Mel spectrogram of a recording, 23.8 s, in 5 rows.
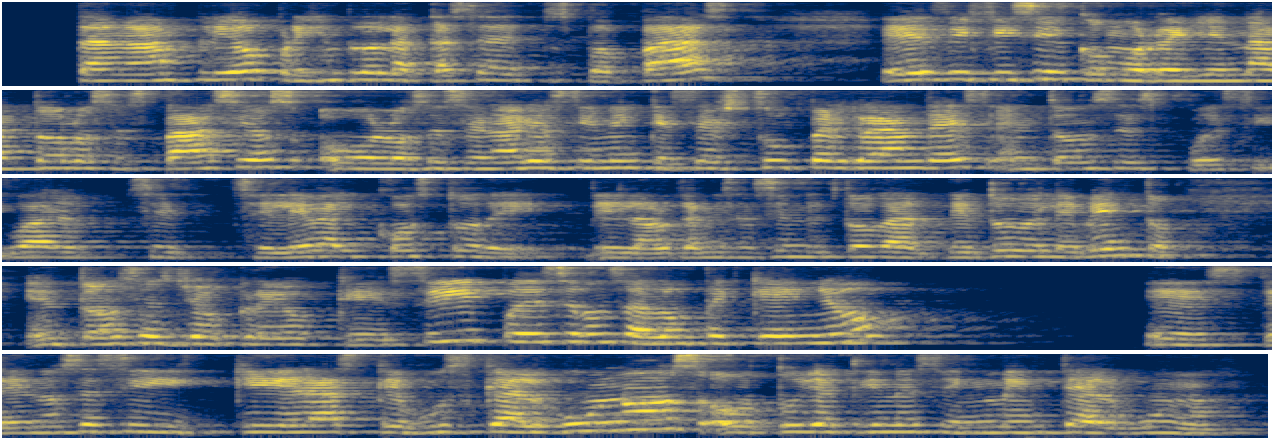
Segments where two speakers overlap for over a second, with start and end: none

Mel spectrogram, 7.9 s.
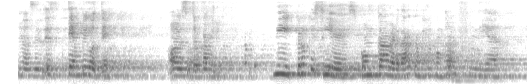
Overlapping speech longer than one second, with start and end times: none

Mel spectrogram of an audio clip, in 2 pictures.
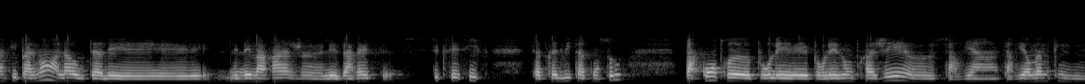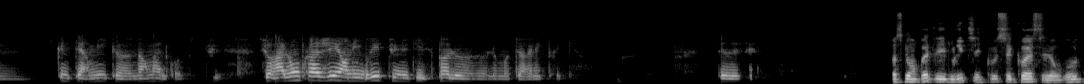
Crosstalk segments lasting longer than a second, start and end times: none

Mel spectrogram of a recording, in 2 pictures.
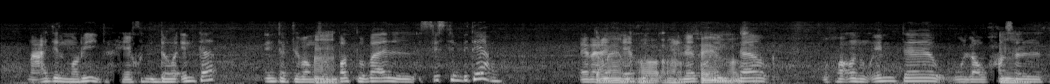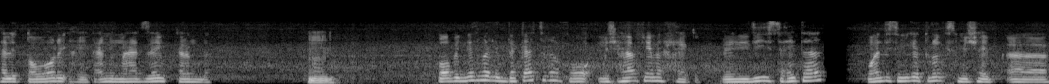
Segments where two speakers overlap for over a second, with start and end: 6.0-7.6

